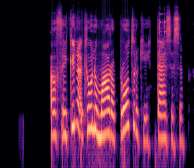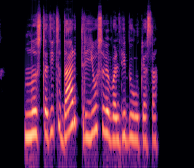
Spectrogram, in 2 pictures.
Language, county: Lithuanian, Vilnius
